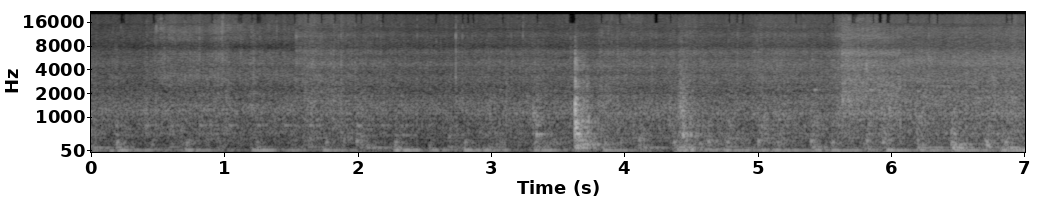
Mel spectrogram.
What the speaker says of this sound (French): Je vais laisser cuire ma farce tout en remuant de temps en temps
